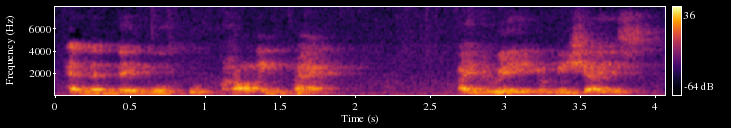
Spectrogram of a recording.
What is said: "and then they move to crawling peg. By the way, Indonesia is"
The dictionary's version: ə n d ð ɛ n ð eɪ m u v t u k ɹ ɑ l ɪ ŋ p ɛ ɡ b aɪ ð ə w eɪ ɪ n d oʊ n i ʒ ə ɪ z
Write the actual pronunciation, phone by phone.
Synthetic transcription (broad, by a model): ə n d ɛ n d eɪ m u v t u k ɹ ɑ n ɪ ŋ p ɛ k b aɪ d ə w eɪ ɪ n d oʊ n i ʃ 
